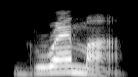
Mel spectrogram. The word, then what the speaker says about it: grandma: jadi m grma grma ini juga sama d-nya silent n-nya berubah bunyi jadi m gram PA bukan Grandpa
